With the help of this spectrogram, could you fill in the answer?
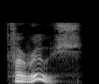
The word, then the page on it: farouche: British English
